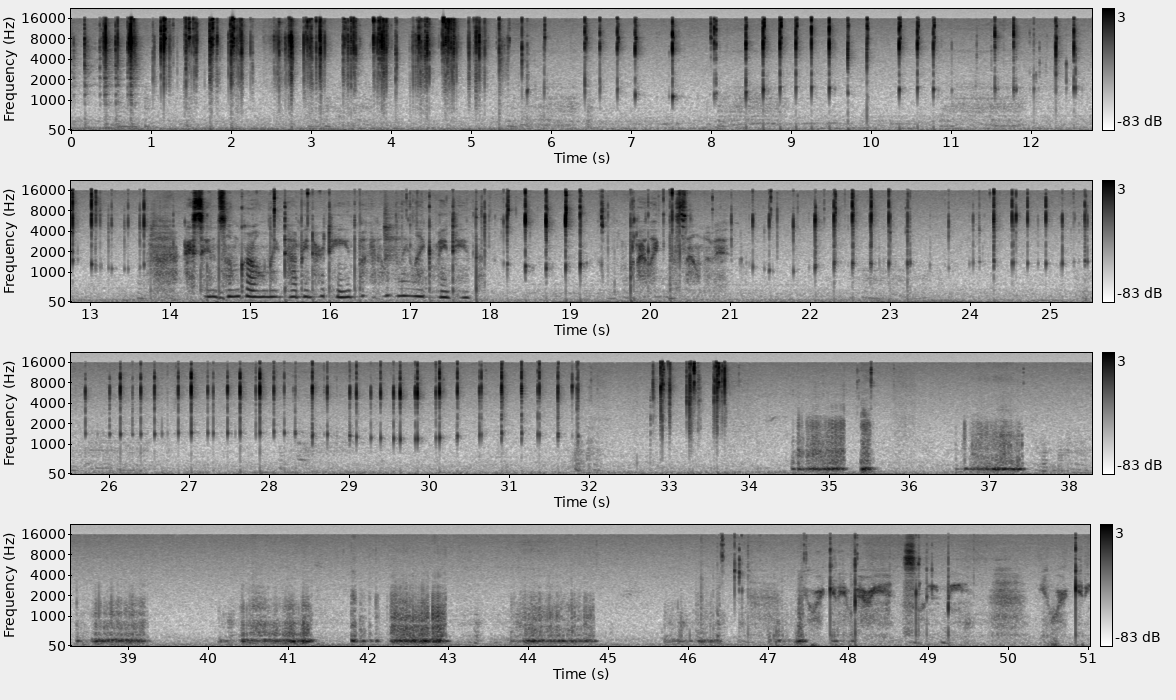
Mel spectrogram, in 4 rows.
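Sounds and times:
soft vocal sounds: 13.6s - 18.2s.

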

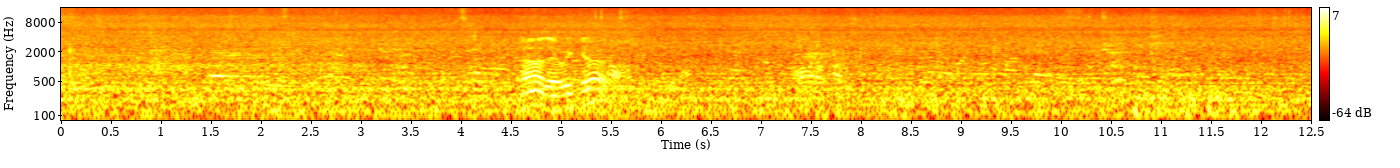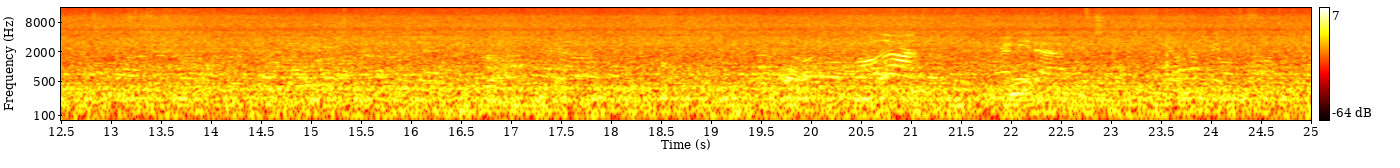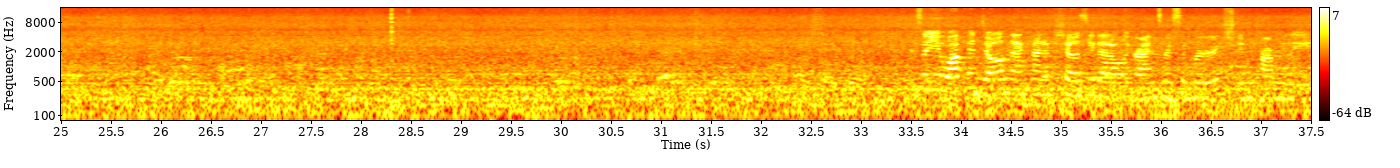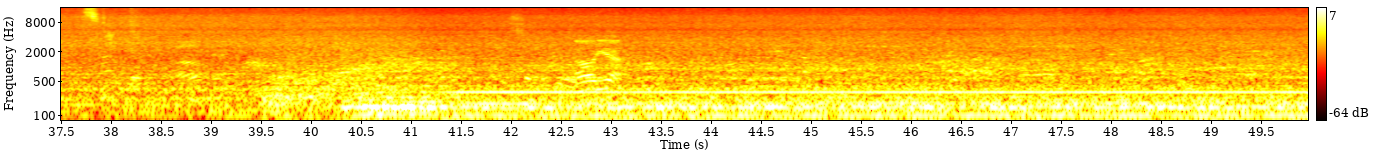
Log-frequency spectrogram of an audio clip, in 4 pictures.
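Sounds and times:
faint distant voices: 0.0s - 49.9s.

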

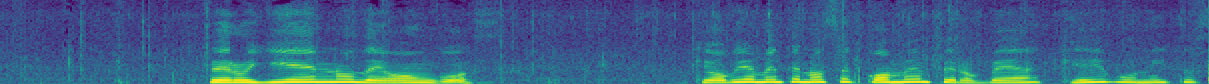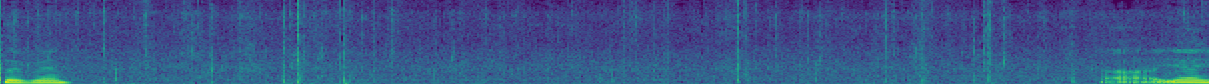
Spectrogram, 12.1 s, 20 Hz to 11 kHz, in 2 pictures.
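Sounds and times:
faint clicks: 0.0s - 1.1s, 1.7s - 11.6s.

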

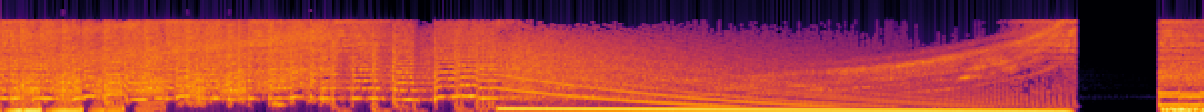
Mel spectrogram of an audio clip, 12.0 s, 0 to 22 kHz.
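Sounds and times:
deep bass drone: 0.0s - 1.8s, 5.0s - 10.8s, 11.6s - 12.0s
falling synth sweeps: 5.0s - 10.8s.

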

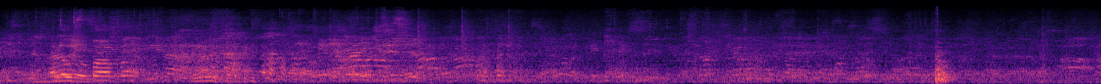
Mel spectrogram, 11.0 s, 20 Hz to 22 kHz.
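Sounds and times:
audience chatter: 0.0s - 11.0s
loud thump: 9.3s - 9.6s.

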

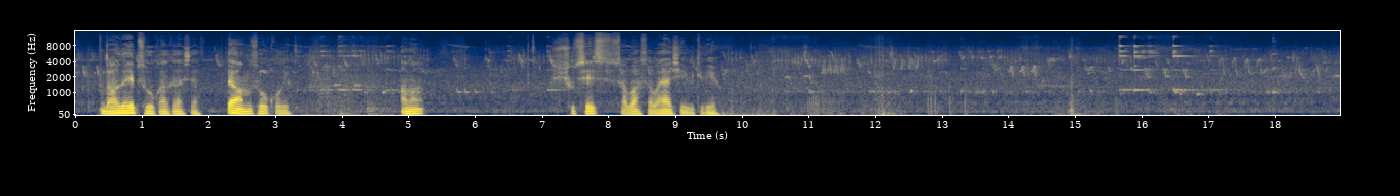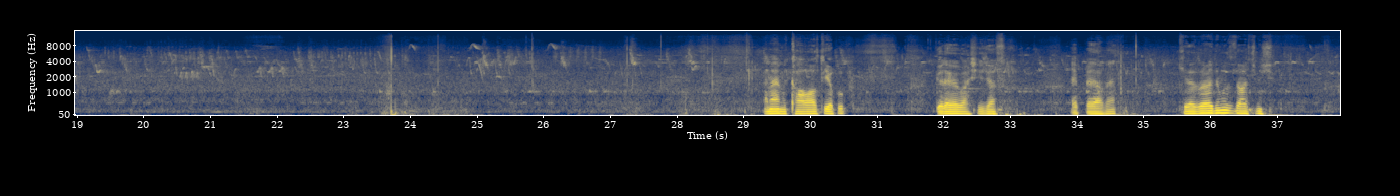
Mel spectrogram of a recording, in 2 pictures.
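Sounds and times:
small birds chirping: 0.0s - 37.9s
bell-like rings: 3.2s - 6.1s, 15.6s - 17.4s.

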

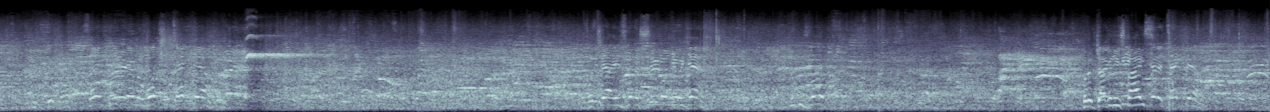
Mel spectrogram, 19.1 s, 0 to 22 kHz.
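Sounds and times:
crowd chattering in a hall: 0.0s - 19.0s
referee's whistle blast: 3.7s - 4.7s.

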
